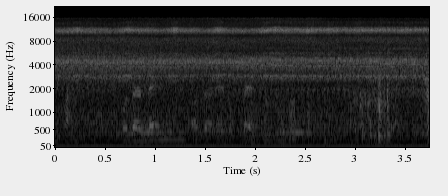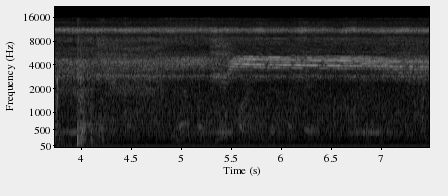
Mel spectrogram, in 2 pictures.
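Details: Cicadas in the rainforest of Gunung Gading National Park, Lundu, Sarawak, Borneo: a dense, steady high hissing drone with a sharp top band, a second whining buzz joining partway through, faint lower bird notes beneath.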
